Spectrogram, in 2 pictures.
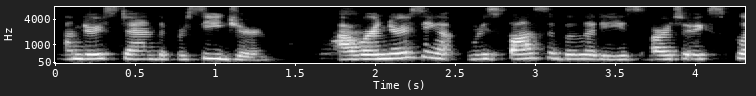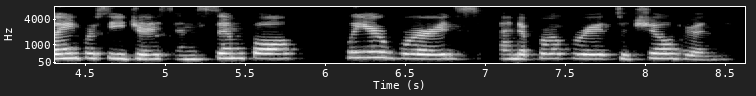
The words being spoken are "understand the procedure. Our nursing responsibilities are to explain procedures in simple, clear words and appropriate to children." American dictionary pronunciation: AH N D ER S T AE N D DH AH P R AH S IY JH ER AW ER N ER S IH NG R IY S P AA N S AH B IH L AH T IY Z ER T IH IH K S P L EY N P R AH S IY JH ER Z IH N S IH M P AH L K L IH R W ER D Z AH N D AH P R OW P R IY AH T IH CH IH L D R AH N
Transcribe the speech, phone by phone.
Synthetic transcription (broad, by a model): AH N D ER S T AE N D DH AH P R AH S IY JH ER AW ER N ER S IH NG R IY S P AA N S AH B IH L AH T IY Z ER T IH IH K S P L EY N P R AH S IY JH ER Z IH N S IH M P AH L K L IH R W ER D Z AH N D AH P R OW P R IY AH T IH CH IH L D R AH N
